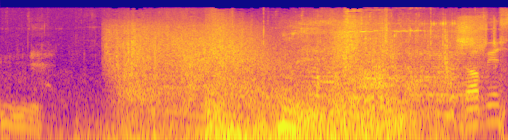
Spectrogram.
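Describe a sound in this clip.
Magic blasts and crackling spell effects roar loudly.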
